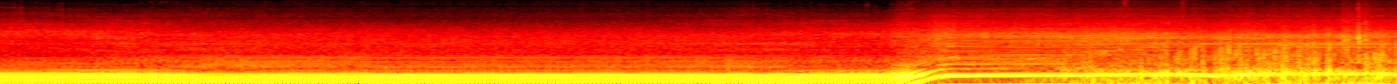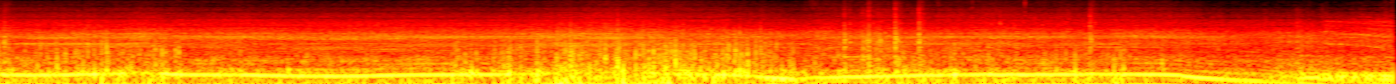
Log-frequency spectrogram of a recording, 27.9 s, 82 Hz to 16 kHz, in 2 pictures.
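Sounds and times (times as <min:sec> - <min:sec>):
snowmobile engine: 0:00.0 - 0:27.9
knocks and rattles: 0:13.0 - 0:14.3, 0:22.3 - 0:23.7.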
